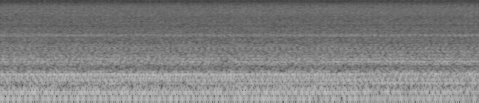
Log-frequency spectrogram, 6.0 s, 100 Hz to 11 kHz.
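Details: 1970s Mercruiser sterndrive (slight float drip) being winterized, after a little throttle: a steady, even low rumble with no knocks or misses; warming up with oil pressure and charging good; normal warm idle.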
